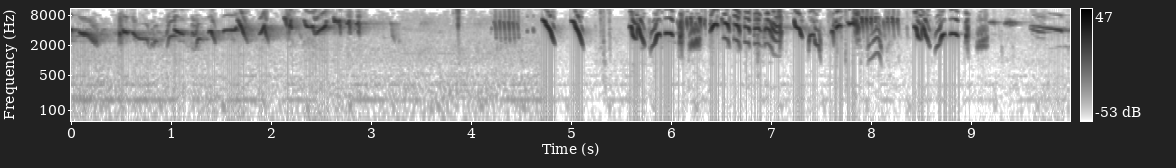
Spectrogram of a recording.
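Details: Female oriental magpie-robin song played to stimulate male pet birds: rich varied warbling of whistles and chirps, a short lull, then a dense, excited outburst of trills and notes.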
